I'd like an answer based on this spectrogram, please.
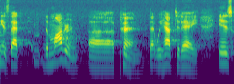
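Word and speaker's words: Bon: in older texts of pen and there it's spelled b-o-n but it's pronounced pen um and there are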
